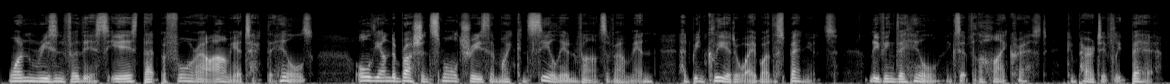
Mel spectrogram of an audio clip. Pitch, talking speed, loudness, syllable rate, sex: 130 Hz, 220 wpm, -21 LUFS, 6.4 syllables/s, male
